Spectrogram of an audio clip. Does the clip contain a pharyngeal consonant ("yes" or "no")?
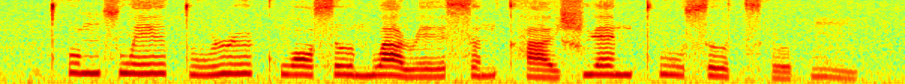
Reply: no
